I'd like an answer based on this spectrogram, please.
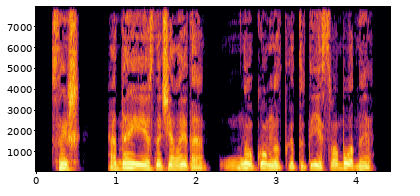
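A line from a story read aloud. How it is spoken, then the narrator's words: Hopeful whining. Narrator (Russian): заскулил лучник с надеждой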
